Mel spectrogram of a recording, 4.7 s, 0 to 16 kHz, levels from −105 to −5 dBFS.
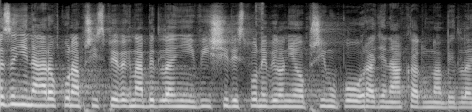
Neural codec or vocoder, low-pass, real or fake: none; 14.4 kHz; real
